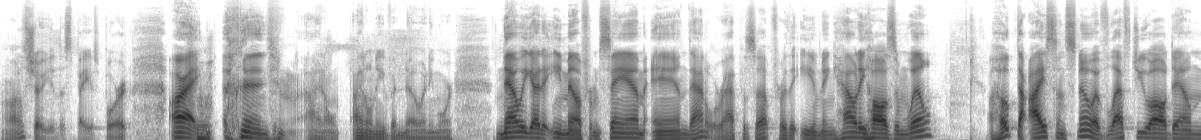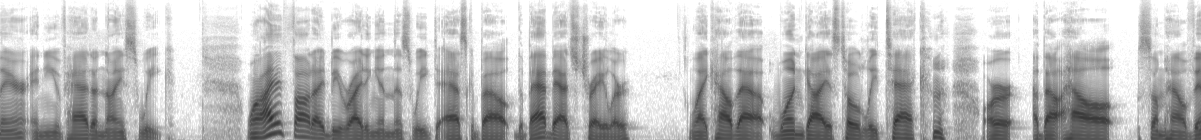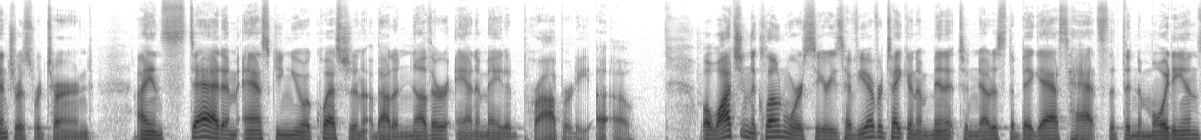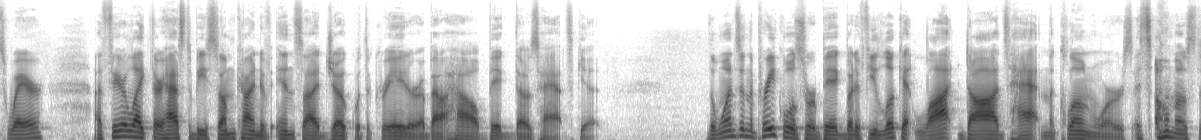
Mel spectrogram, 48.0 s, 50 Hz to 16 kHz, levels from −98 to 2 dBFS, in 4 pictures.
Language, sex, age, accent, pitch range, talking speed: English, male, 40-59, American, 85-110 Hz, 195 wpm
